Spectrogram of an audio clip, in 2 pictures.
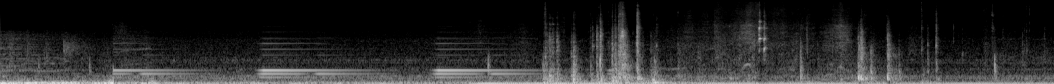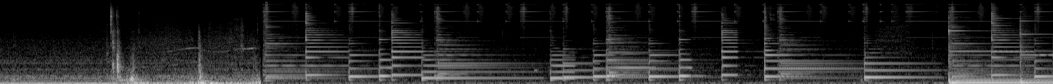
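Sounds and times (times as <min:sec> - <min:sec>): vehicle rumble from inside: 0:00.0 - 0:13.2
piano-like music notes: 0:13.2 - 0:21.0.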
